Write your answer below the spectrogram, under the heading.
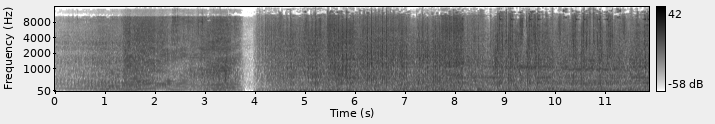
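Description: A swelling sound with wavering, sliding tones that cuts off abruptly just before four seconds in; after a moment of silence, sustained rapid automatic-rifle fire.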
